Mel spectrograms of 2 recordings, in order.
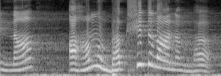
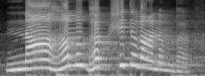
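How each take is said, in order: First: Na is separated from aham by a break. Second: Naham is said as one joined word.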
